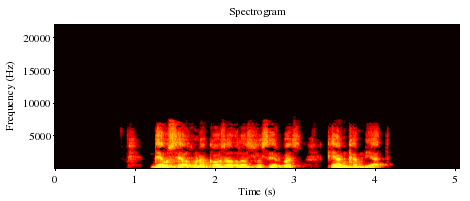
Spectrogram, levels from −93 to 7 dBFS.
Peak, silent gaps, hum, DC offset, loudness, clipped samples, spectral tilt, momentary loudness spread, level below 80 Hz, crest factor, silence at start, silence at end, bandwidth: -2 dBFS; 1.10-1.18 s, 3.35-3.40 s; none; under 0.1%; -18 LUFS; under 0.1%; -5.5 dB/octave; 8 LU; -60 dBFS; 18 dB; 0.9 s; 0.95 s; 7.8 kHz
